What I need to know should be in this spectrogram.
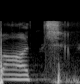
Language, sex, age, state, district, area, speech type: Hindi, female, 18-30, Bihar, Madhepura, rural, read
